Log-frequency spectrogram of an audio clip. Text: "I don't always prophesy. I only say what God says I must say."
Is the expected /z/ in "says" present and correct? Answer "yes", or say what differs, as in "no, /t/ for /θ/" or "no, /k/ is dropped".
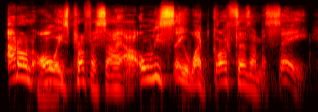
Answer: yes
